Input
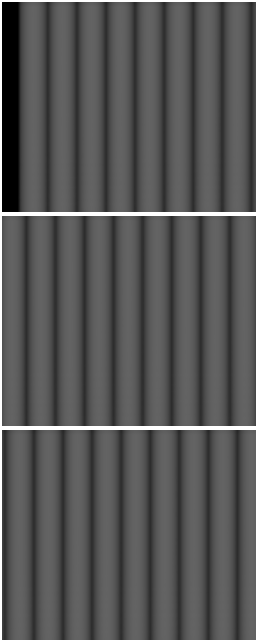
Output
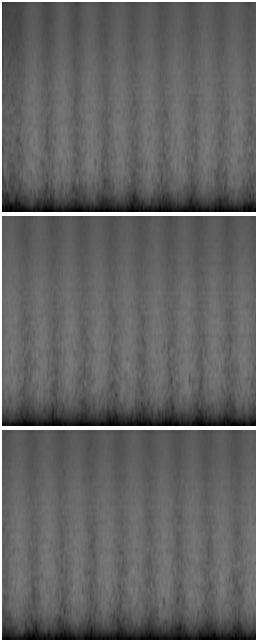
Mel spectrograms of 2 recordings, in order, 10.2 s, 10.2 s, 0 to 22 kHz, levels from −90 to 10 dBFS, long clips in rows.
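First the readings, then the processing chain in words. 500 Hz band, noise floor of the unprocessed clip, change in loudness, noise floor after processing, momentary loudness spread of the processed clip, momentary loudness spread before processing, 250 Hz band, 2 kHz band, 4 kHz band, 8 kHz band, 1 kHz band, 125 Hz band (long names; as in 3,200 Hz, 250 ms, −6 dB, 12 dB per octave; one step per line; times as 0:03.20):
+2.5 dB, −78 dBFS, +3.0 dB, −34 dBFS, 0 LU, 0 LU, −8.0 dB, +7.5 dB, +6.5 dB, +3.5 dB, +7.5 dB, below −15 dB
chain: converter with a step at zero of −31 dBFS
high-pass filter 730 Hz 12 dB per octave
high-shelf EQ 6,200 Hz −12 dB
on a send: delay with a high-pass on its return 276 ms, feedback 84%, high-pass 4,200 Hz, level −7 dB
on the sum: level +7 dB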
